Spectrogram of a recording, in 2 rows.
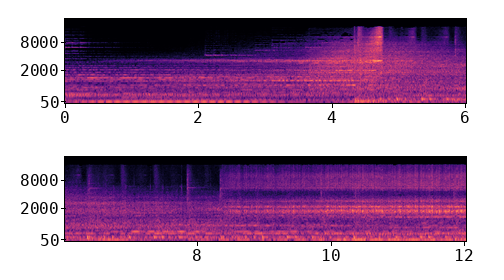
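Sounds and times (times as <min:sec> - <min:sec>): background music: 0:00.0 - 0:12.0
jet engine running: 0:04.8 - 0:12.0.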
